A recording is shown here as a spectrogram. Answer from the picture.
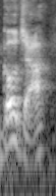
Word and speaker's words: Goya: other companies for instance Goya um or you know in the in the more uh appropriate Puerto Rican pronunciation goja um and being from Vineland you hear both yes um because of our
